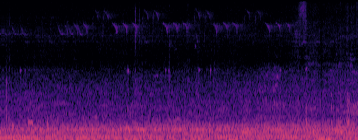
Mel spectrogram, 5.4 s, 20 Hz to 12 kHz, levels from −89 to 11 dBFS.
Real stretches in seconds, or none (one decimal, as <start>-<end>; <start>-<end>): 3.2-5.4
